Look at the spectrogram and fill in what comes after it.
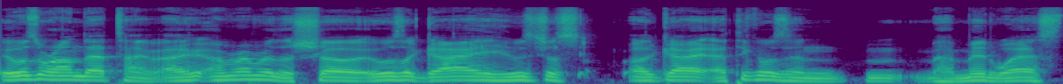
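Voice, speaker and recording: In a very clean recording with a silent background, a man talks at a very fast pace in a playful tone with ordinary pitch variation. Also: medium pitch for a man. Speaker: podcast co-host. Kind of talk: casual banter, comedy chat. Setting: studio booth. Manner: joking, playful.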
